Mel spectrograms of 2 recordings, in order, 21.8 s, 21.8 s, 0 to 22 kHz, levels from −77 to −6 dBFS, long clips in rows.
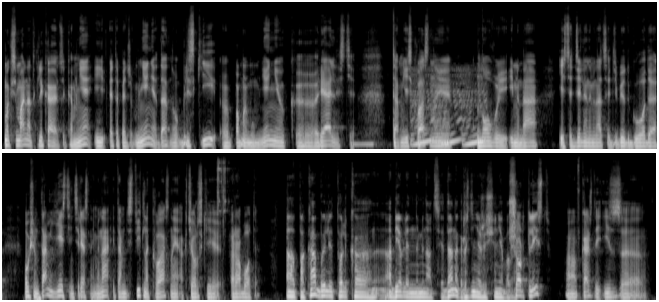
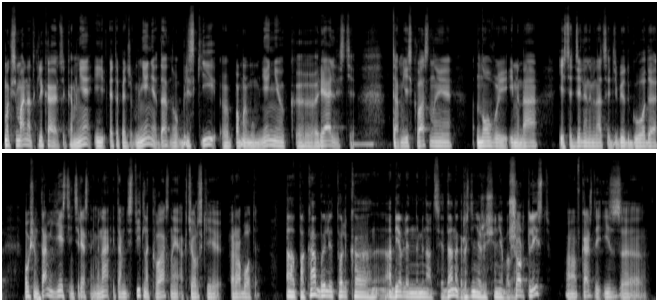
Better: second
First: alarm; noticeable; from 7 to 8 s; peak 2 dB below the speech // jangling keys; noticeable; at 14 s; peak 9 dB below the speech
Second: none

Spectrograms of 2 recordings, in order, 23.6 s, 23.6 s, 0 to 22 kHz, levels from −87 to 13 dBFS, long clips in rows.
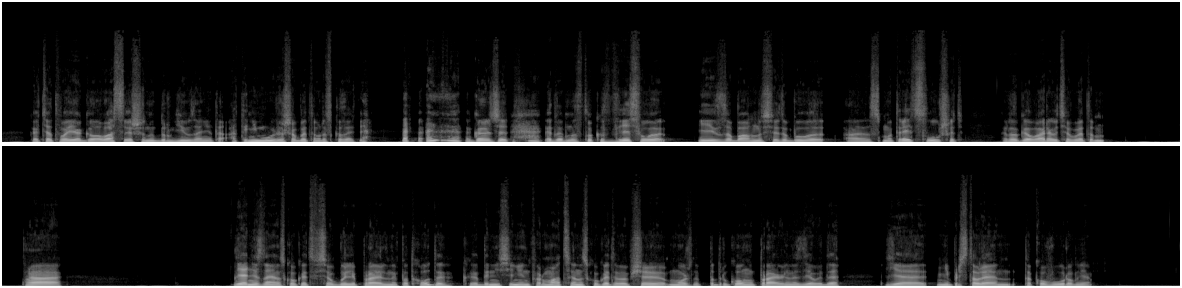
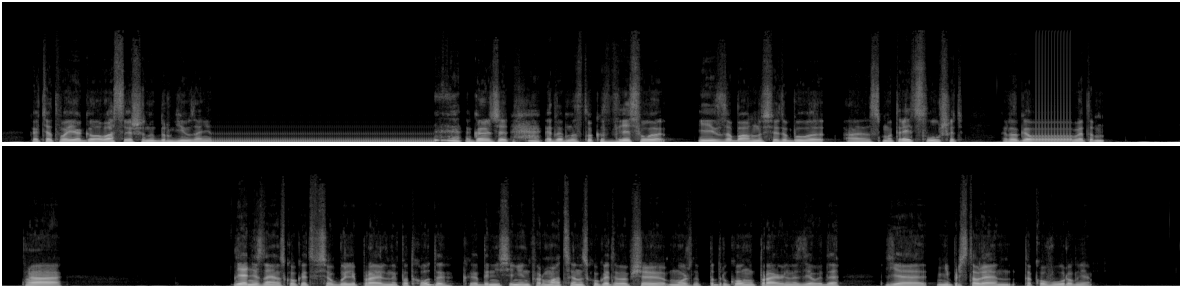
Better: first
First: none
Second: audio freezing; at 2 s for 2 s and at 10 s

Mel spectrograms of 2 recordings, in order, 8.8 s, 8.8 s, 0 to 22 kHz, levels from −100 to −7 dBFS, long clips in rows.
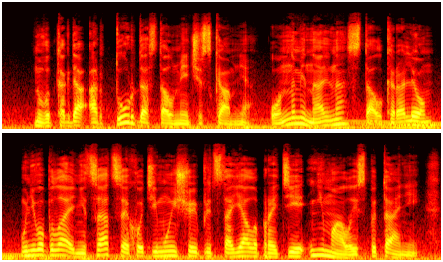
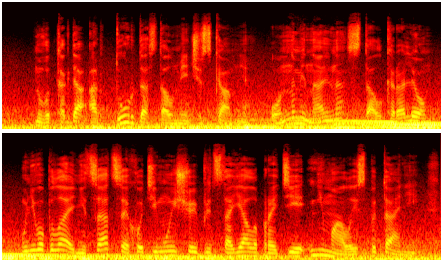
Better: first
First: low rumble; faint; throughout; 25 dB below the speech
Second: low rumble; loud; throughout; 6 dB below the speech

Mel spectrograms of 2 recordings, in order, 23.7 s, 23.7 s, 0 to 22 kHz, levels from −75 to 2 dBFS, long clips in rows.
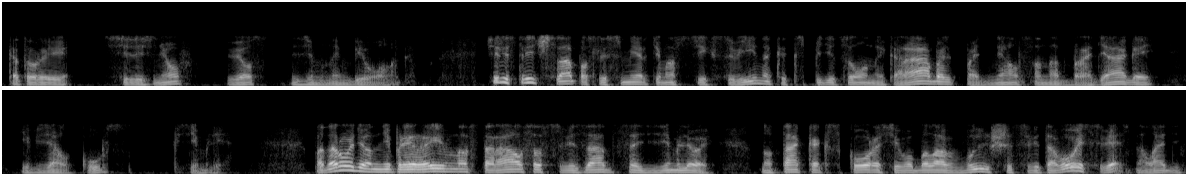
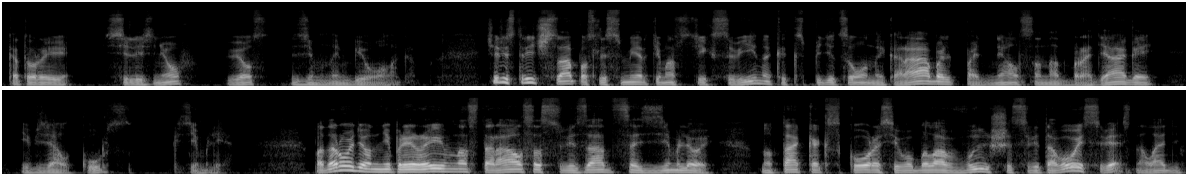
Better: second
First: garbled, watery; badly; nothing above 4 kHz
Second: garbled, watery; slightly; nothing above 14.5 kHz

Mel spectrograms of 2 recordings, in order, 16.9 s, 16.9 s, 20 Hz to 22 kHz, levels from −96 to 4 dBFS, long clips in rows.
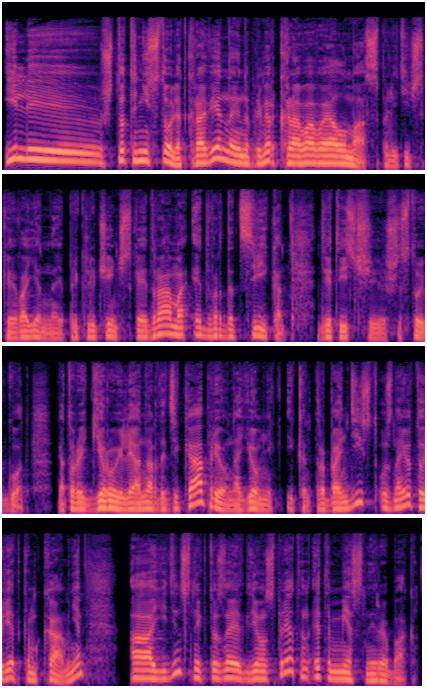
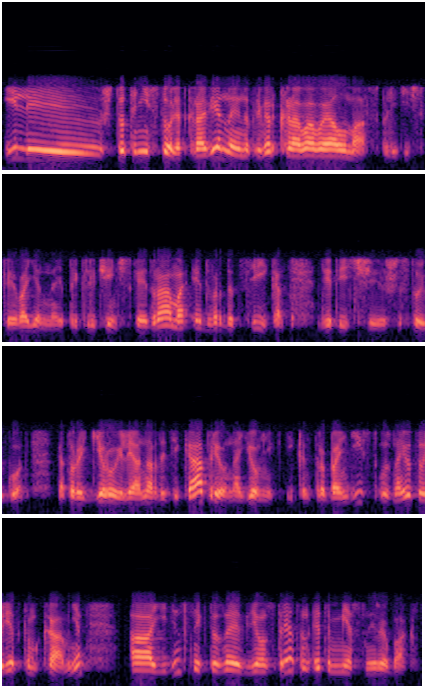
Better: first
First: none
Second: phone-call audio

